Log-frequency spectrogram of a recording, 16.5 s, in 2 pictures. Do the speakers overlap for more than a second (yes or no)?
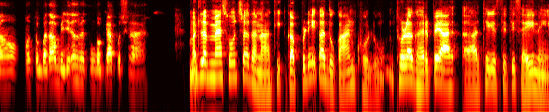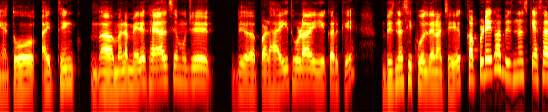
no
